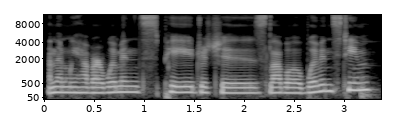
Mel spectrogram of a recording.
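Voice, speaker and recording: A woman's voice: on the low side, fairly even intonation, normal speed, mellow, clean tone. Chatty woman guest, filler-heavy talk. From Mexican-American, grew up in the US. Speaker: guest, women's cycling team director. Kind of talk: casual podcast chat.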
